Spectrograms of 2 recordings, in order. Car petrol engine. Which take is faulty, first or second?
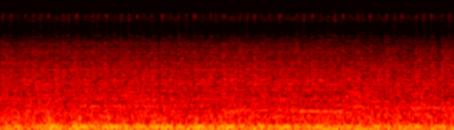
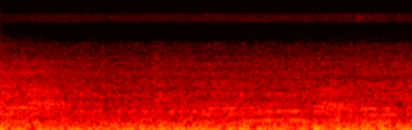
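first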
